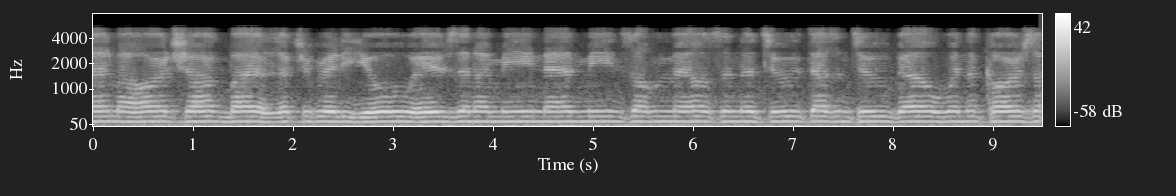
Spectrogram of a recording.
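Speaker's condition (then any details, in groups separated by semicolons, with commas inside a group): Brain injury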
